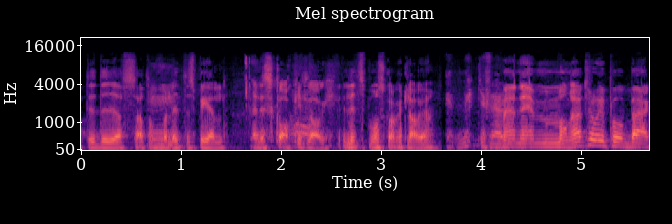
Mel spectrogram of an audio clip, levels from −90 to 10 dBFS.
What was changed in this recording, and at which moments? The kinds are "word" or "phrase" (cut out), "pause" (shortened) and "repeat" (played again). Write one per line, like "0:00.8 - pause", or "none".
0:03.6 - pause
0:04.1 - word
